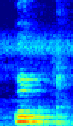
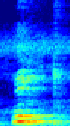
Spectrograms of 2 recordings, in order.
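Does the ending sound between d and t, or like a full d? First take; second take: between d/t; between d/t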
